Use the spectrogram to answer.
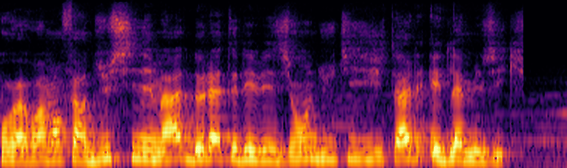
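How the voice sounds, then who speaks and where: Monotone, flat intonation at a fairly quick pace. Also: woman. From Paris, France. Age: 20s. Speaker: video producer and co-founder. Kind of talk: self-introduction video.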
